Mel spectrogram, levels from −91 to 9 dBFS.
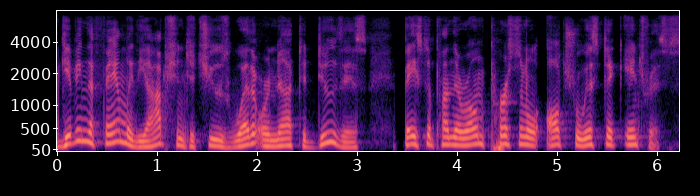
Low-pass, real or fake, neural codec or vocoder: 7.2 kHz; fake; autoencoder, 48 kHz, 128 numbers a frame, DAC-VAE, trained on Japanese speech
